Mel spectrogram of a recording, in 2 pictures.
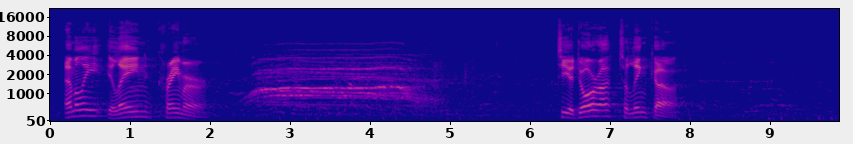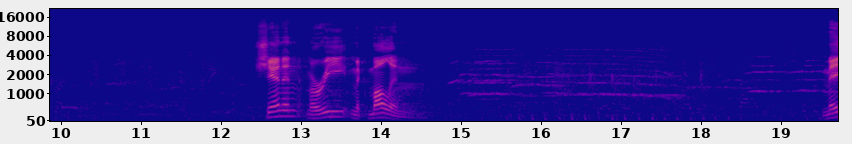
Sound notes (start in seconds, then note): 2.3 cheering, applause; 9.0 applause; 14.8 cheering, applause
